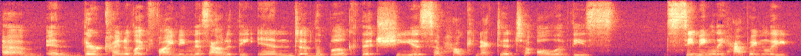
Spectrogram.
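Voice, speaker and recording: Low-pitched, slow-paced giggly woman. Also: fairly bright tone. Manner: giggly, laughs through her sentences. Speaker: book reviewer vlogger. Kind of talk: casual chat recounting a book's plot.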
